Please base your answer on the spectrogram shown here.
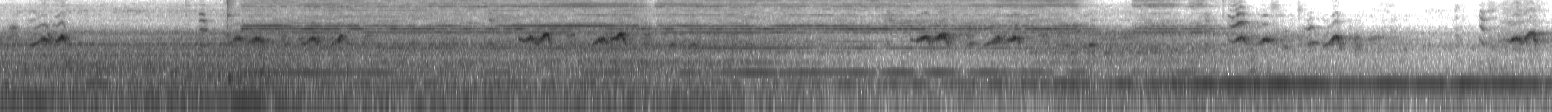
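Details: Pet cockatiel making a steady run of short, bright chirps, often in pairs, roughly two per second across nearly twelve seconds, against a constant electrical hum and room noise.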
